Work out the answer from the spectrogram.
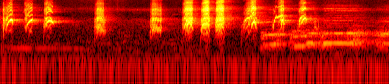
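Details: Long-tailed shrike, a keen singer, used to rouse other shrikes to respond. Quick scratchy notes, some in quick pairs and triplets, give way to a run of steady, ringing whistled tones.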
